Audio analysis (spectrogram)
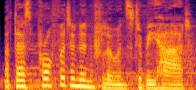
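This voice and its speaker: A woman's voice: on the low side, animated, fairly quick, slight background noise, close to an everyday voice. An actress playing a stern, practical city guardswoman in a fantasy game, blunt and businesslike. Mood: resolute. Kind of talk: fantasy video game acting. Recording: long reverb, loud music behind.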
